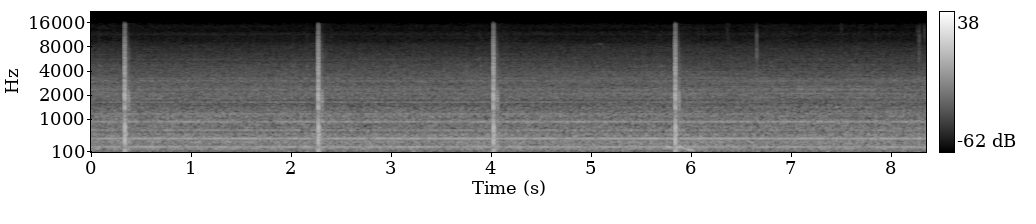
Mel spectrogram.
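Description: Four sharp clicks about two seconds apart, one with each manually triggered 50-microsecond RF pulse, over a steady electrical hum.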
